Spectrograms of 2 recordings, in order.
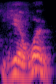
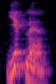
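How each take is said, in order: First: The name is said with Mandarin pronunciation. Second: The name is said with Cantonese pronunciation. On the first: "pronunciation of his name in Mandarin is Ye Wen" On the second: "in Cantonese, when phonetically translated to English, is Yip Man"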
